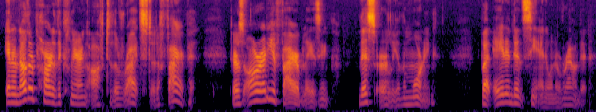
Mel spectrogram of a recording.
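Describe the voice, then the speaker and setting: A man's voice: a little high, vocal fry, sharp tone. A man reading scripted story narration as the narrator of his own audiobook.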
